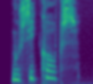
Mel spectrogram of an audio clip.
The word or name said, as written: musikkorps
